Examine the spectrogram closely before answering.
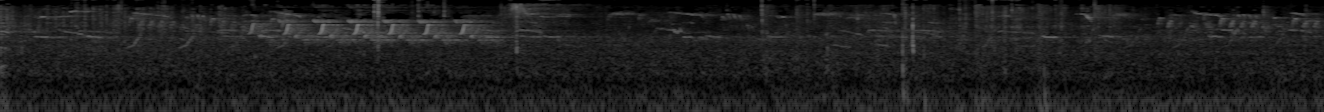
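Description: Faint outdoor ambience with a low steady background and birds calling, including a quick run of about six high notes about two seconds in; a single sharp click near the end.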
